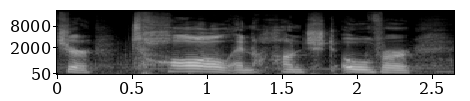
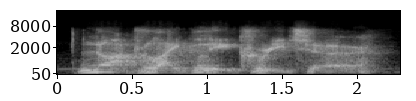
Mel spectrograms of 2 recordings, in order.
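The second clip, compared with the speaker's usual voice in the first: dramatic, deep, swooping fantasy hero voice; 4 semitones lower than usual. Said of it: "they all sound really stupid when they talk like".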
